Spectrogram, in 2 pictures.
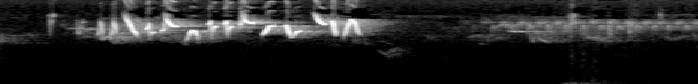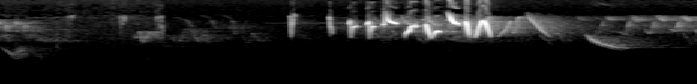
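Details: Canada warbler singing two loud, rapid, jumbled phrases of sharp chipping and warbled notes, each about a second and a half long, at the start and near the end, with a softer, buzzy, scratchy passage between them.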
